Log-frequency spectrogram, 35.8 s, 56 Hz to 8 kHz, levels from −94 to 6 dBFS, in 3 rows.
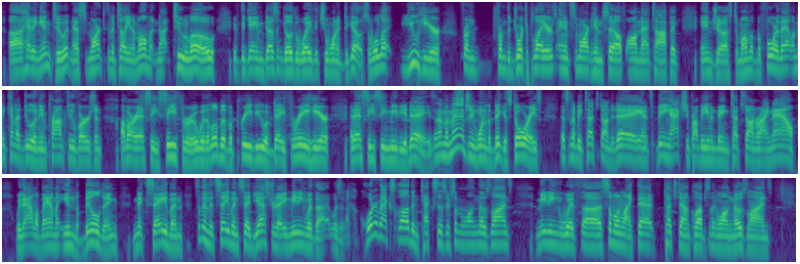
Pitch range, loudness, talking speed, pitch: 130-160 Hz, -21 LUFS, 245 wpm, 145 Hz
